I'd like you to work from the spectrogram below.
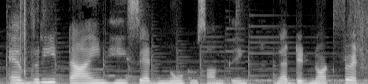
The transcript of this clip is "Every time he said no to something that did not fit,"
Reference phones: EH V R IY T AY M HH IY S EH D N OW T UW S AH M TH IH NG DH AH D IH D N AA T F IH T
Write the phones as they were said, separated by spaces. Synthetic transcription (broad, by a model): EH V R IY T AY M HH IY S EH D N OW T UW S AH M T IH NG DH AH D IH D N AA T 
